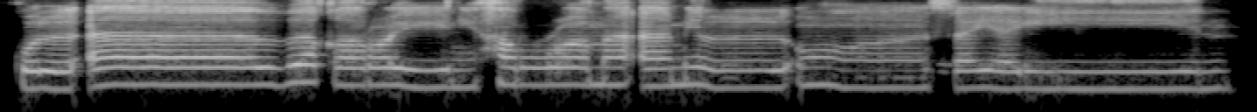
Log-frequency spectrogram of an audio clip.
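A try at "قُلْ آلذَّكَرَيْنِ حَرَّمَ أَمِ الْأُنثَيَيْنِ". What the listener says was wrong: Tadi kalau boleh agak koreksi dikit yang selain dari hamzah, di za-nya yang pas dia tasydid. Kalau tasydid kan dia dihentakkan, Cik, itu ya. Adzakarain. Jadi bukan lewat aja, bukan adzakarain. Harus dihentakkan.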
